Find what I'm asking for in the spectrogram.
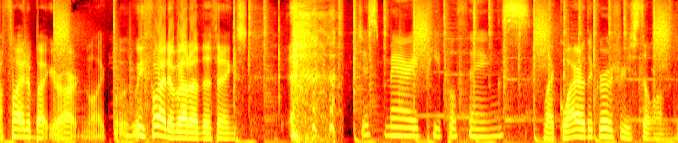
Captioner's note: laughing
